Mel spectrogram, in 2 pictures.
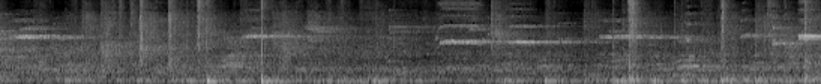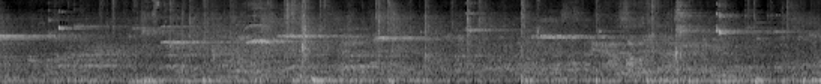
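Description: Young men call out and chatter during play.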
